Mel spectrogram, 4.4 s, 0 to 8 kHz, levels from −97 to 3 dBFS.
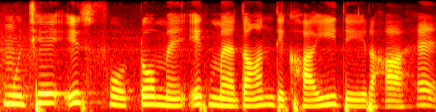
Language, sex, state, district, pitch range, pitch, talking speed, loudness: Hindi, female, Madhya Pradesh, Katni, 175-215 Hz, 195 Hz, 135 wpm, -19 LUFS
